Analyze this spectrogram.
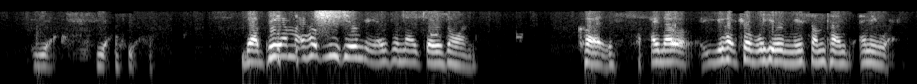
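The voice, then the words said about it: Raspy, hoarse voice. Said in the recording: “my raspy voice. This is my Wednesday voice, but I brought it to Friday ... It's your sexy voice.”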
